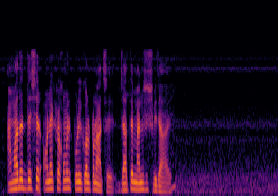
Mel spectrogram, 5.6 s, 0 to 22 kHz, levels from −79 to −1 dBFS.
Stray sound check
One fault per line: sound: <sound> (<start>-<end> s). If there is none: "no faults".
no faults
